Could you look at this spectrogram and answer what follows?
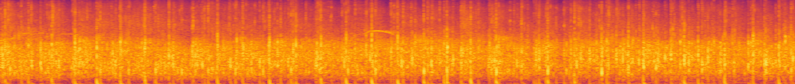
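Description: A small seated audience applauding steadily.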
